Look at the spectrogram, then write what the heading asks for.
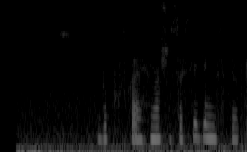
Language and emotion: Russian, neutral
